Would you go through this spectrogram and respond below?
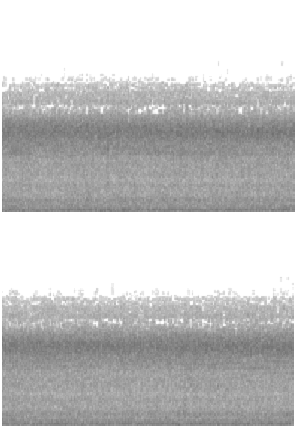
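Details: Continuous low hum of Japanese honey bees doing fanning behaviour in hot weather, with several steady droning tones that never break, and a persistent sharp hiss above them.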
